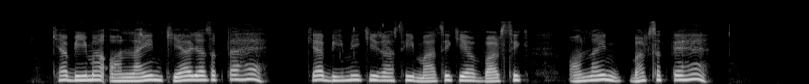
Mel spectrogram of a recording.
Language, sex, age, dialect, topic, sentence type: Hindi, male, 41-45, Garhwali, banking, question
